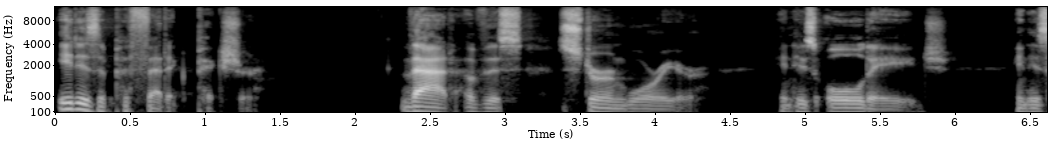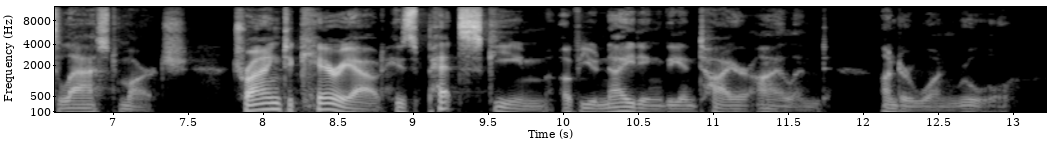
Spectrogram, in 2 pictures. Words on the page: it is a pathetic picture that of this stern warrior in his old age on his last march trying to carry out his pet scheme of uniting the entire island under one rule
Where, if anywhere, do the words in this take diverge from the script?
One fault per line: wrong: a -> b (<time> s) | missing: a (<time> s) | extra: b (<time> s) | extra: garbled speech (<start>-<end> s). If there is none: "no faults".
wrong: on -> in (6.4 s)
